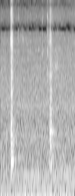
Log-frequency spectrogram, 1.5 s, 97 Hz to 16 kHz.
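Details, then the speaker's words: 2017 Jaguar XE after battery went flat and keys were reprogrammed (KVM locked, no crank no start), battery still somewhat low: three sharp clunks about a second apart over the car's low hum; door locks opening normally. "carro abre. Sin problemas. Está cerrando, cerrando. Está abriendo muy bien."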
